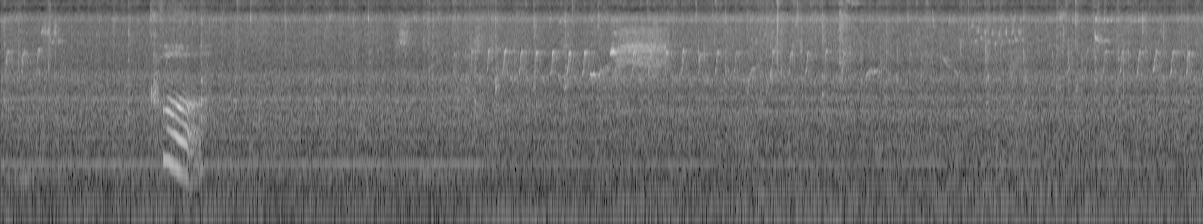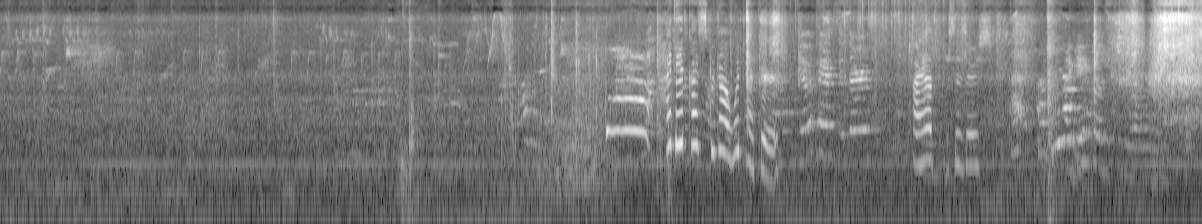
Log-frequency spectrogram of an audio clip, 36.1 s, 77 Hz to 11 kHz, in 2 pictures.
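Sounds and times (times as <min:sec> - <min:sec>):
birds chipping: 0:00.0 - 0:01.3, 0:05.8 - 0:27.1, 0:28.0 - 0:36.0
steady low hum: 0:00.0 - 0:36.0
bright bird calls: 0:06.9 - 0:27.0.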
